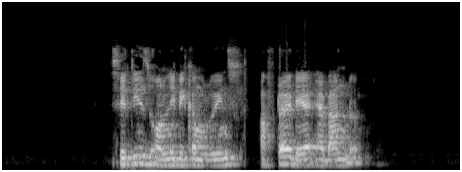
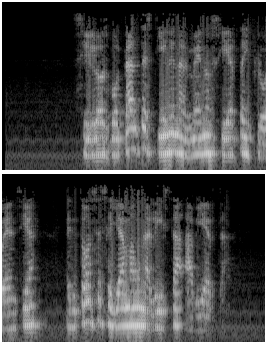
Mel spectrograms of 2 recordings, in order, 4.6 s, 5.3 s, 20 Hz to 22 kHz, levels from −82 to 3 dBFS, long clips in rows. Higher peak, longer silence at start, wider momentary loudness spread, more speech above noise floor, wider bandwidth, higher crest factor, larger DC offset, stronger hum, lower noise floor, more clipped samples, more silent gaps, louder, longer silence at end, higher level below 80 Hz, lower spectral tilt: about the same, 0 dBFS vs 0 dBFS; first, 1.1 s vs 0.75 s; about the same, 11 LU vs 10 LU; first, 61 dB vs 31 dB; second, 7.6 kHz vs 17 kHz; about the same, 20 dB vs 20 dB; neither; neither; first, -78 dBFS vs -52 dBFS; neither; neither; about the same, -17 LUFS vs -18 LUFS; first, 1 s vs 0.4 s; second, -60 dBFS vs -50 dBFS; first, -5.5 dB/octave vs -2 dB/octave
